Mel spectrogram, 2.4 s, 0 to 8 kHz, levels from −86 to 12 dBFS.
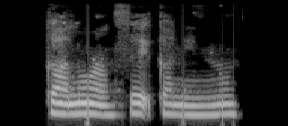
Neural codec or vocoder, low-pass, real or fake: none; 7.2 kHz; real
